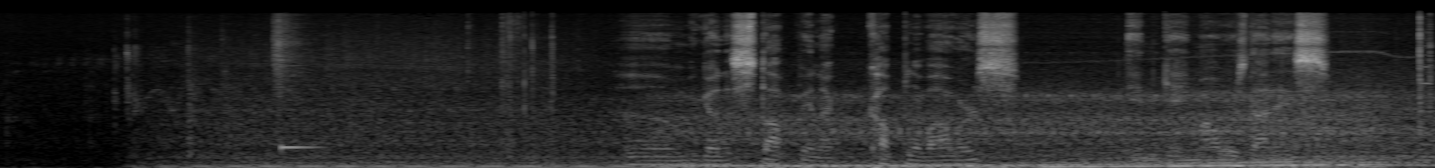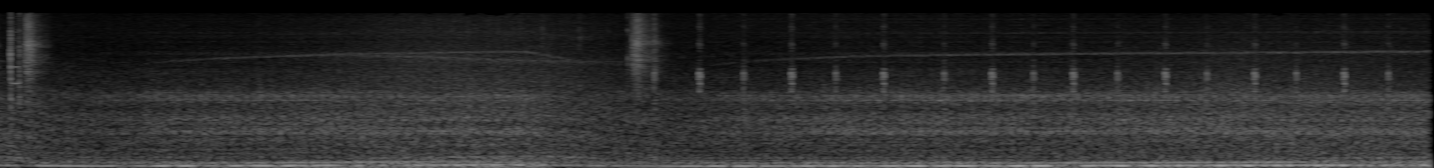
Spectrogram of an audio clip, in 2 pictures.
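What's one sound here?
A truck's diesel engine starts up and rumbles steadily.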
